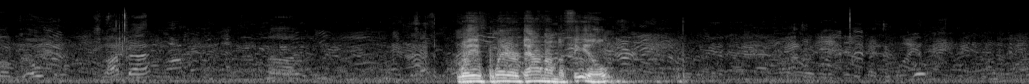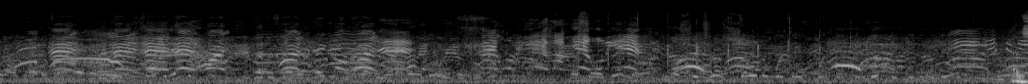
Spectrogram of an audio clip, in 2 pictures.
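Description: A crowd of players and spectators talks and calls out across an open field outdoors.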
